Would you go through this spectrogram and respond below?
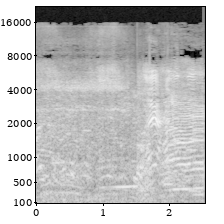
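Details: Sahiwal cattle, bull calves at Raniganj cattle market in Dinajpur, Bangladesh, on 6 June 2024; a low, steady, droning moo rises out of dense crowd chatter and bargaining voices in the second half.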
